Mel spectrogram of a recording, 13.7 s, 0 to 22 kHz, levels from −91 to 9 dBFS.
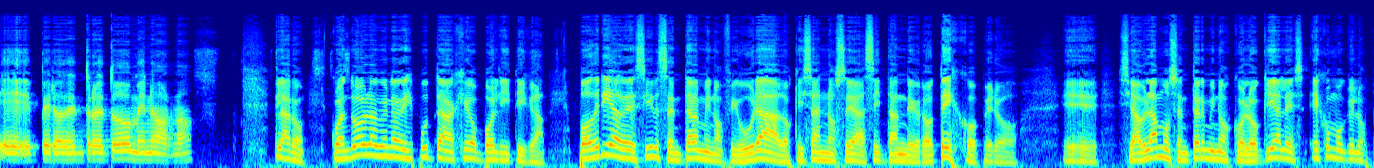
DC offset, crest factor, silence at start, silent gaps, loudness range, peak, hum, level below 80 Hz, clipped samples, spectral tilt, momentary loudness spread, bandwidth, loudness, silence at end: under 0.1%; 18 dB; 0 s; none; 3 LU; -8 dBFS; none; -48 dBFS; under 0.1%; -5.5 dB/octave; 9 LU; 16.5 kHz; -25 LUFS; 0.05 s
